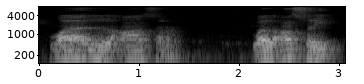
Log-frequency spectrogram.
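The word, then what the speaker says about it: والعصر: Bacanya wal asri. Ya, wal asri. Ini contoh alif lam apa namanya? Nah, ini. Ya, ada alif lam bertemu, ada alif lam, alnya terdengar, kemudian setelah al ada huruf ain.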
